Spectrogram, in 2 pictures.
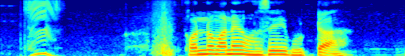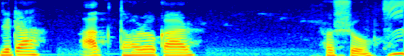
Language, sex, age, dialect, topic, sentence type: Bengali, male, 18-24, Rajbangshi, agriculture, statement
